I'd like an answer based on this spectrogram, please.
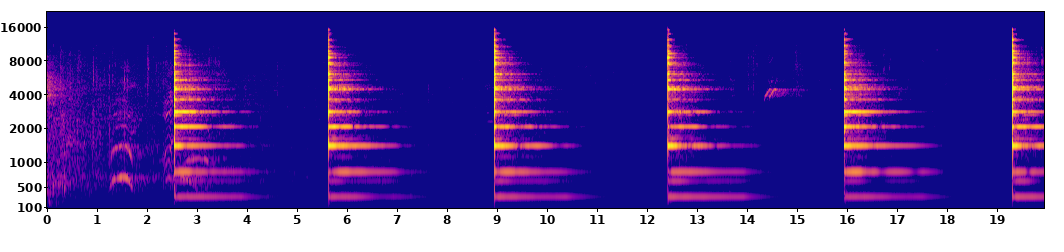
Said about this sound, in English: we ask that you all rise as we honor the life of WWE Hall of Famer Mean Gene Okerlund with a 10-bell salute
